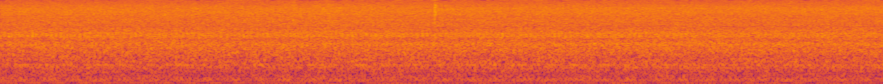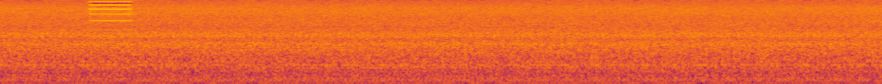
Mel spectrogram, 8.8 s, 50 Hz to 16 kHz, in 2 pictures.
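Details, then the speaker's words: New lower-heat wireless bridge PC build replacing a Core i5-10600K box, at first power-on booting into Windows. Steady, even fan whoosh with a low hum and one brief electronic chirp, no rattle or grinding. Working fine; normal startup. "here comes Windows looks like we are working just fine"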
